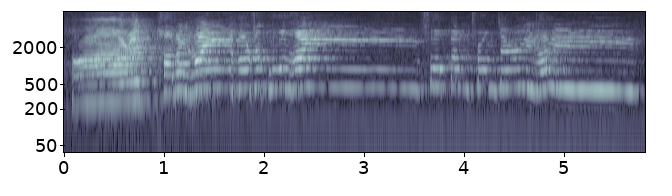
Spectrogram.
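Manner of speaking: put-on high sing-song Derry accent; squeaky Bogside Derry accent. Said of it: "close your eyes ... from Beijing".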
